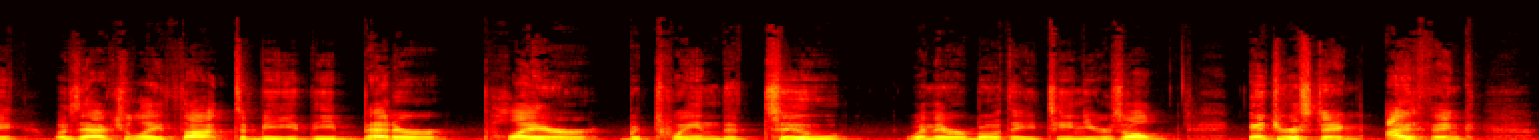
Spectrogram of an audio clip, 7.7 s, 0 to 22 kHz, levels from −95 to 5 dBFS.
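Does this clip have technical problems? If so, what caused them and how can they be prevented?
No, the speech signal shows no technical problems anywhere in the recording, so there is nothing here that needs preventing.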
